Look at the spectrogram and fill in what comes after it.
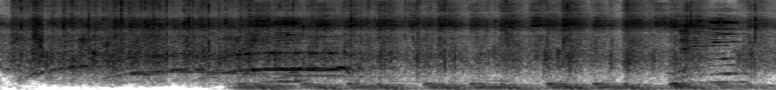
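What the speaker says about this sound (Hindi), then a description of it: "इस बिजनेस के लिए एक बहुत छोटा ताली हो जाए" An audience applauds at a business seminar, a loud burst of dense clapping that starts suddenly and keeps going, joined by rhythmic beats of background music, with a voice speaking over it.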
